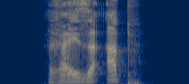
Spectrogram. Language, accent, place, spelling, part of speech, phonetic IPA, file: German, Germany, Berlin, reise ab, verb, [ˌʁaɪ̯zə ˈap], De-reise ab.ogg
- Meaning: inflection of abreisen: 1. first-person singular present 2. first/third-person singular subjunctive I 3. singular imperative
